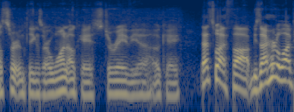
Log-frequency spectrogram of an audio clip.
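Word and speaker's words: Staravia: out on how certain things are one okay steravia okay that's what i thought because i heard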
